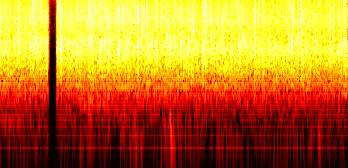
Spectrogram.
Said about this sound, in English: Clap your hands and praise God.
